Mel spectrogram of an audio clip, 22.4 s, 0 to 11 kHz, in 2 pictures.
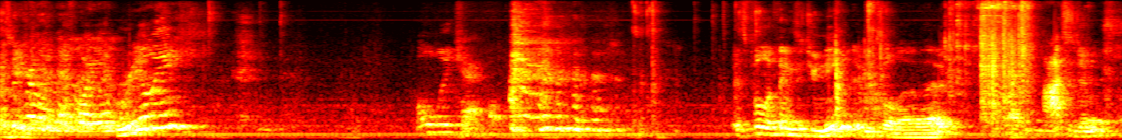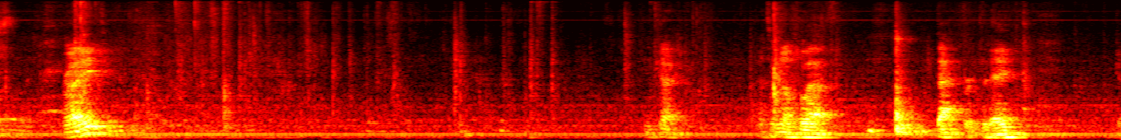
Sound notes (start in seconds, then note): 1.2 laughter; 5.0 laughter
